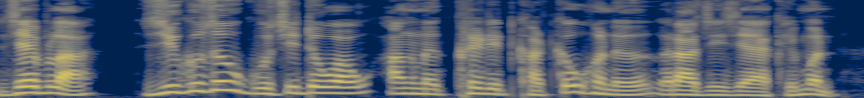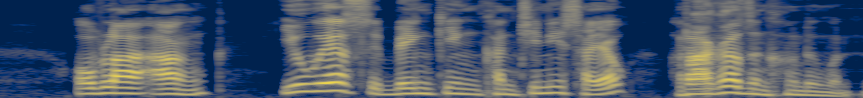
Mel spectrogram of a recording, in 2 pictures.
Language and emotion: Bodo, angry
